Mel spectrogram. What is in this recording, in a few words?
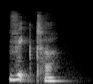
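"victor", British English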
